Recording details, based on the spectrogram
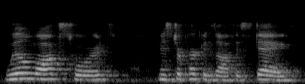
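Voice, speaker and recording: A woman's voice: fairly high pitch, fairly even intonation, unhurried, a little mellow. A woman reading out stage directions as scripted narration at a screenplay table read. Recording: echoey, dull, faintly noisy room recording.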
